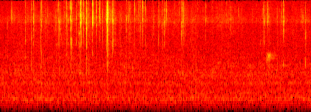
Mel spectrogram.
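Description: Steady room noise with a brief run of small clicks and crinkles about a second in, like plastic or fabric being handled.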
